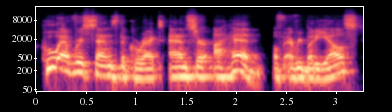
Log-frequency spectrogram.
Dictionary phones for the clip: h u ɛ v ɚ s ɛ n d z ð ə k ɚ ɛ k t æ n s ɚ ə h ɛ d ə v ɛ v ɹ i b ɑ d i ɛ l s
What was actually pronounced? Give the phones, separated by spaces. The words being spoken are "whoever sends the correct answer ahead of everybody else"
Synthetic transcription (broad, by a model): h u ɛ v ɚ s ɛ n d z ð ə k ɚ ɛ k t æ n s ɚ ə h ɛ d ə v ɛ v ɹ i b ɑ d i ɛ l s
